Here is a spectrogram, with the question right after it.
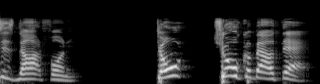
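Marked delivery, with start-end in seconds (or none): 1.6-3.1 annoyed. Real, not acted. Annoyed at chat.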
